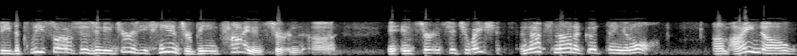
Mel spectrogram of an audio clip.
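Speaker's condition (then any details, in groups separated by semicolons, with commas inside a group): No condition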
